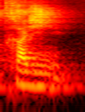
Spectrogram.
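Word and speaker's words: traginer: En Catalogne, comme vous l'avez déjà entendu sûrement, le mot voiturier, on peut le traduire par traginé. Donc le R ne se prononce pas.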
